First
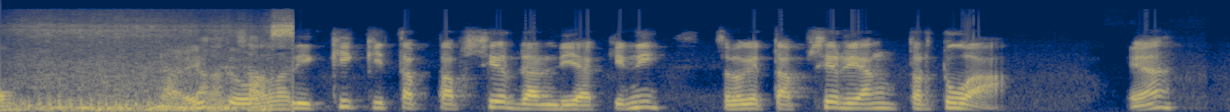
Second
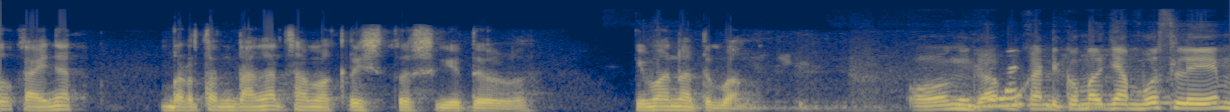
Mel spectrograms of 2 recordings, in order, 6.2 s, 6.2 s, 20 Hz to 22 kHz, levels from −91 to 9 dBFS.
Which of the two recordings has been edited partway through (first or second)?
first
